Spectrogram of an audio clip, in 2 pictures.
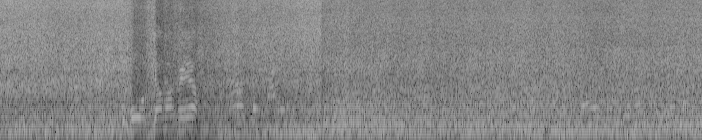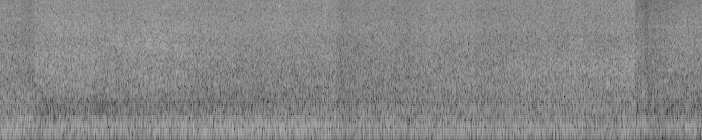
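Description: Surf crashes and roars onto a beach.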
